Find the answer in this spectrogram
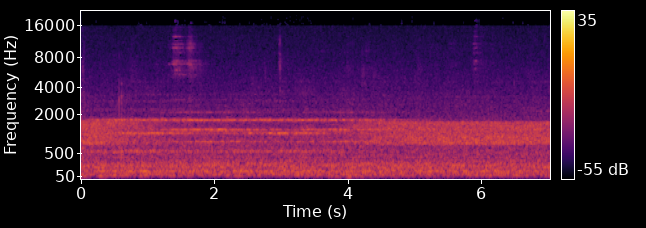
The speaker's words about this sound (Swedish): Ska jag vänta på den här syrenen bara lite? Syrenen.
